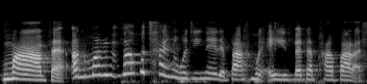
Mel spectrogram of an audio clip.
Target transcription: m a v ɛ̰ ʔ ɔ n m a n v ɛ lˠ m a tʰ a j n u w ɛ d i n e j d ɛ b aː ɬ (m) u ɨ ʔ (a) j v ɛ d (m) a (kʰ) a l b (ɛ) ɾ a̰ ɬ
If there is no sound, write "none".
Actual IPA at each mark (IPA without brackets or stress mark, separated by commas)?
m, e, n, pʰ, a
